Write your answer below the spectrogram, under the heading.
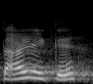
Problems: constant background noise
